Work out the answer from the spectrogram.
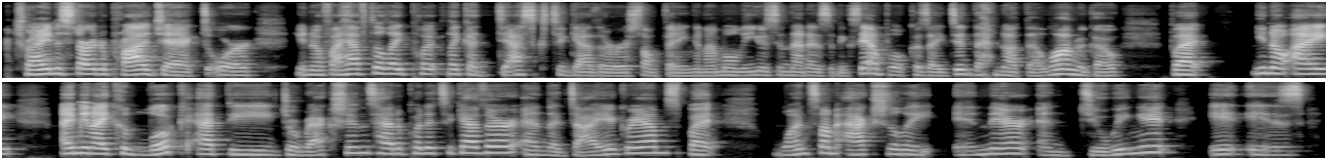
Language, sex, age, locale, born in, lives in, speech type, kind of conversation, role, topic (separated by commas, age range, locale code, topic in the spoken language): English, female, 45-49, en-US, United States, United States, conversation, unstructured, none, How do you learn best—by seeing, by hearing, or by doing?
